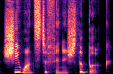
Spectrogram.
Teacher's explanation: Stress wants and book, and let to finish the be soft and fast.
